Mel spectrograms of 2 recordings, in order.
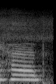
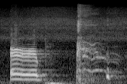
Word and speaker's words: herb: Yeah, you say herb different. We say herb. Americans say herb. They miss the H off.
